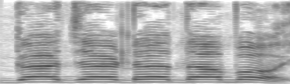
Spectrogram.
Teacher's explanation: ग ज ड द ब इसको बोलने में कम समय लग रहा है मतलब अल्पप्राण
